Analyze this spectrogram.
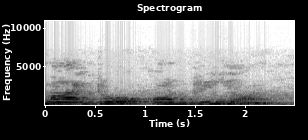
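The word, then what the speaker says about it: mitochondrion: इधर है माइटोकॉन्ड्रिया और इधर है माइटोकॉन्ड्रियन, ये ए एंड इधर ऑन, ठीक है।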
